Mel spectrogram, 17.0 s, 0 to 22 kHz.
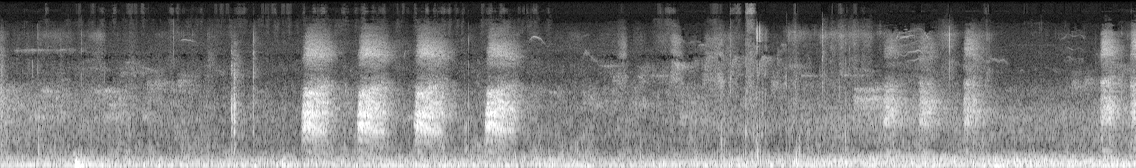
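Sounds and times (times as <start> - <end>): crow cawing: 4.5 - 7.9, 12.8 - 14.8, 16.5 - 17.0.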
